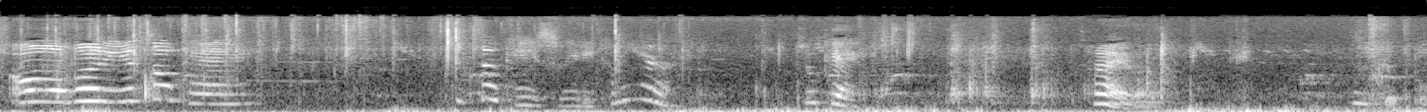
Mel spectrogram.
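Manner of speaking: high soft coo to a shy goat. Real, not acted. Zookeeper cooing softly to a shy goat. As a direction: soothe a nervous animal gently.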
